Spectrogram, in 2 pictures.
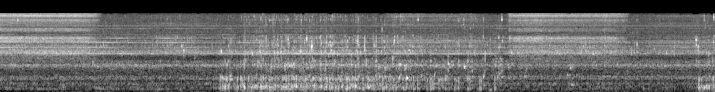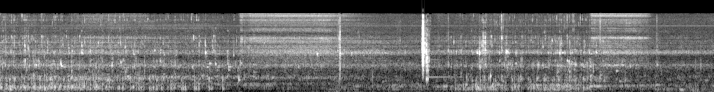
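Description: Scuba diver breathing through a regulator underwater: a short hiss on each inhale, then a longer burble of exhaust bubbles on each exhale, three breaths in all. A single sharp click comes about two-thirds of the way through.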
